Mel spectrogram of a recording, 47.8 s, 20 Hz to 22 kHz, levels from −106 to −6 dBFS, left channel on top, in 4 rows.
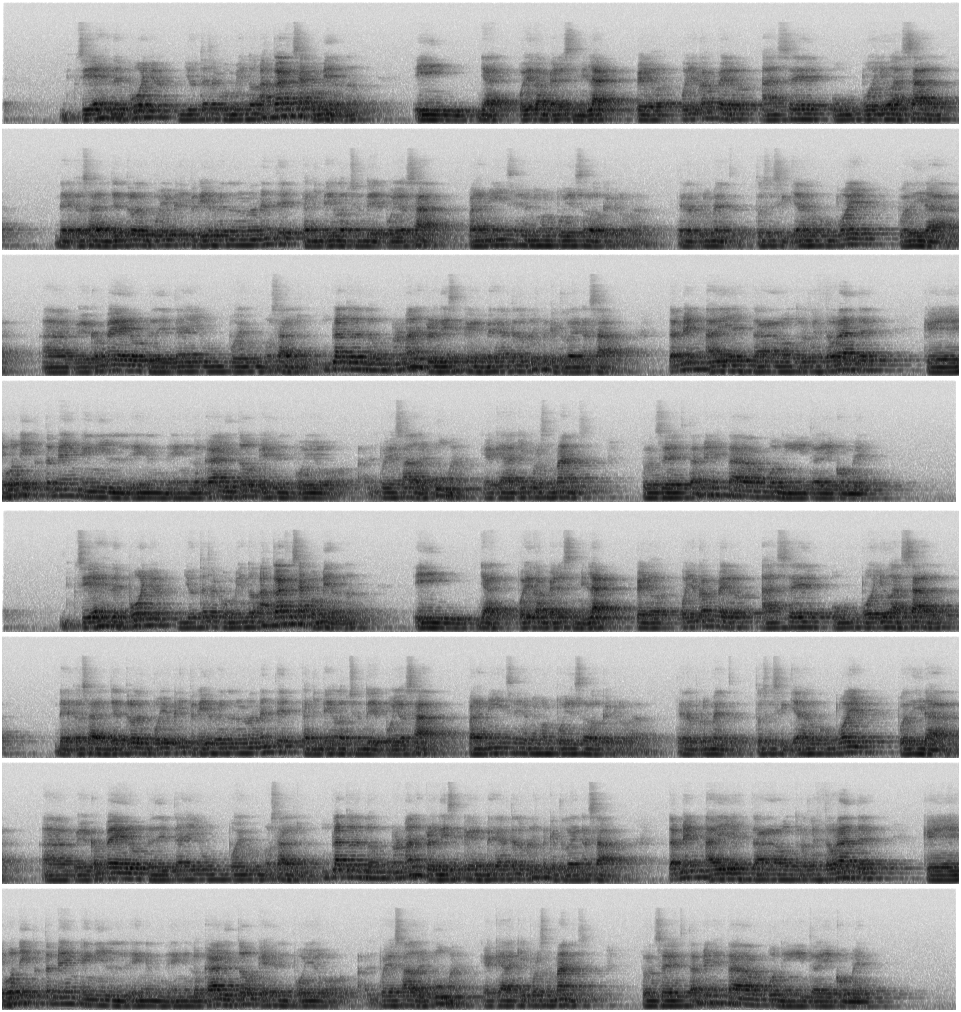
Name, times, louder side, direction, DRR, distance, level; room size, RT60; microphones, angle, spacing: voice 1, 0.7-4.4 5.1-6.2 6.4-7.5 7.9-11.8 12.6-17.4 17.8-20.0 20.4-22.7 23.2-23.9 24.4-31.6 32.3-34.8 35.4-40.1 40.4-41.6 41.9-43.1 43.9-46.6, equal, 70° right, -3 dB, 1.7 m, -19 dB
6.0 x 5.4 x 3.5 m, 1.2 s
head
